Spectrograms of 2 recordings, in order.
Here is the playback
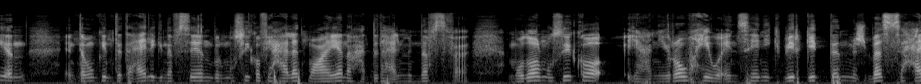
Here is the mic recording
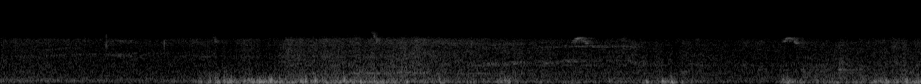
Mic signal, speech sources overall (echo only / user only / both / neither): neither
